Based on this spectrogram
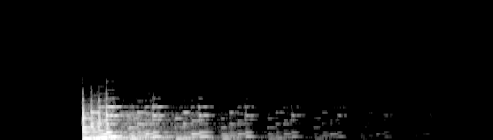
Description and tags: A success sound made by FLStudio with a little reverb. Can be used for a computer sound when you do something right or ortherstuff like that.
beep, beeping, computer, digital, electronic, glitch, Success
